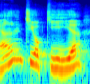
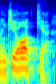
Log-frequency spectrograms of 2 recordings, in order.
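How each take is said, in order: First: The stress falls on the syllable with I. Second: The stress falls on the syllable with O. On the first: The speaker calls it right. "o acento recai no I" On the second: The speaker calls it wrong. "o acento não cai no O"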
